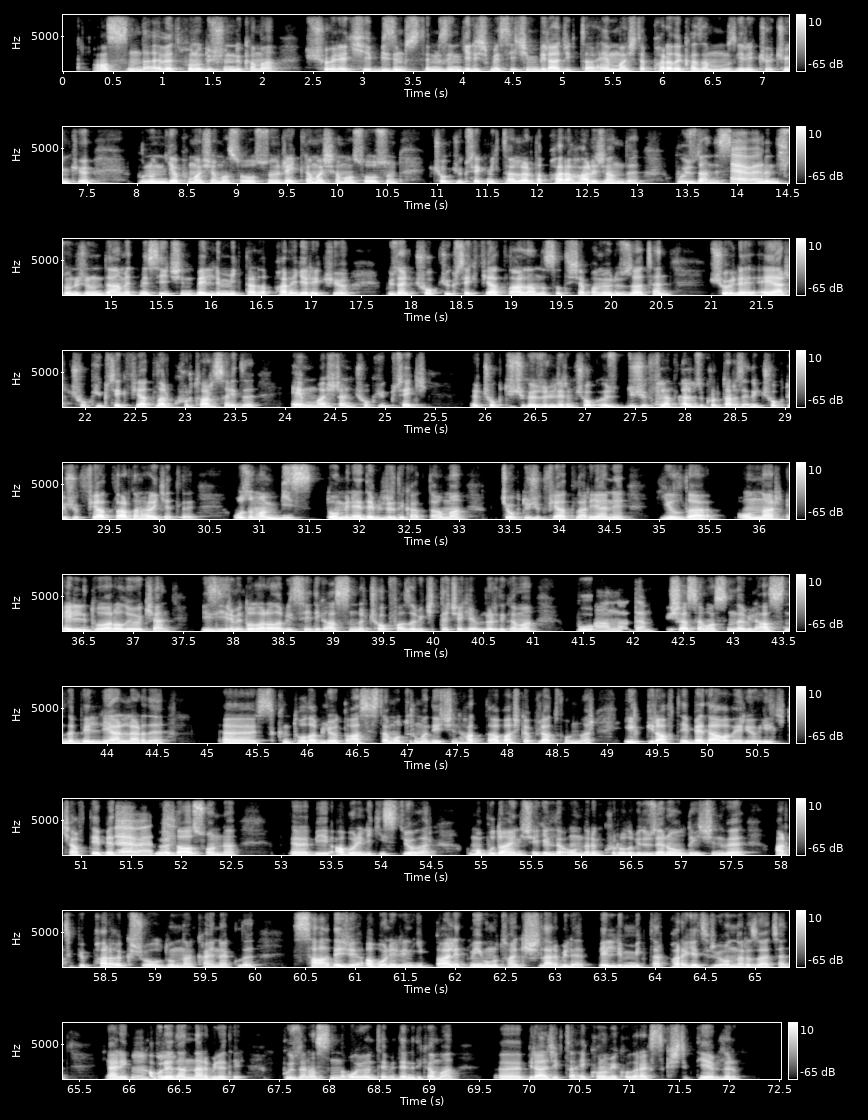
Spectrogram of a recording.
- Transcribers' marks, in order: tapping; other background noise; unintelligible speech; "aşamasında" said as "asamasında"
- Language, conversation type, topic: Turkish, advice, Ürün ya da hizmetim için doğru fiyatı nasıl belirleyebilirim?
